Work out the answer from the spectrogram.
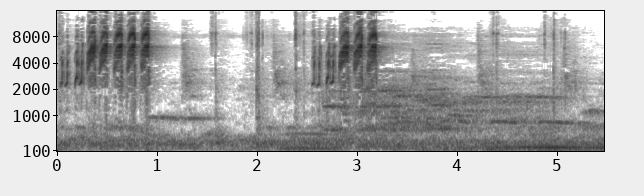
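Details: Master recording of a flamboyan bird for training caged birds, 'ngebren rapat' style: a quick series of shrill, stuttered high notes, then a shorter burst, over steady low background noise.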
